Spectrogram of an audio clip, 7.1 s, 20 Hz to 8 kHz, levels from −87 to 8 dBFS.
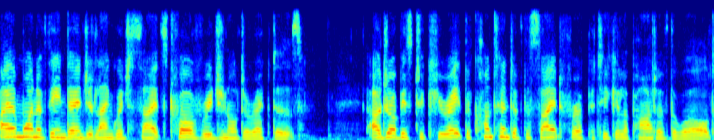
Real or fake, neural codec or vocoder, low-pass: real; none; 7.2 kHz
